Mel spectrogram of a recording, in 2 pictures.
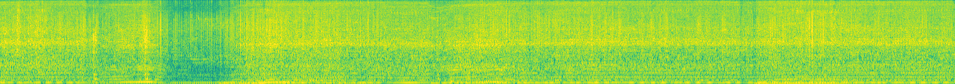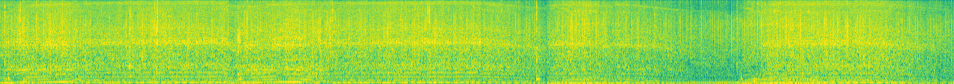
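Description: An off-road vehicle's engine rumbles and revs as it climbs over rocks.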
